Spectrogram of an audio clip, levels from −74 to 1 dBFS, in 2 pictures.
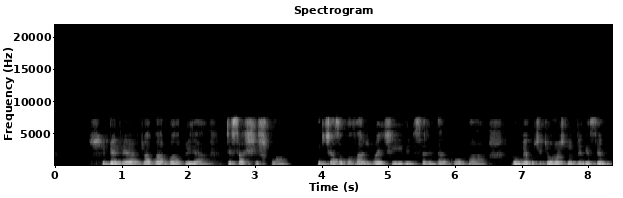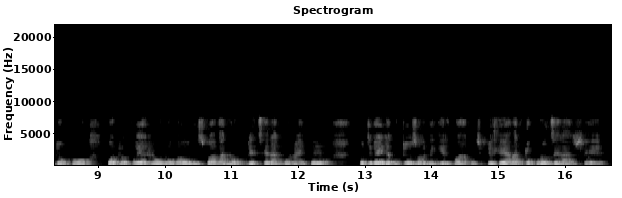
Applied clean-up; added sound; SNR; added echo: neural mask model DeepFilterNet 3.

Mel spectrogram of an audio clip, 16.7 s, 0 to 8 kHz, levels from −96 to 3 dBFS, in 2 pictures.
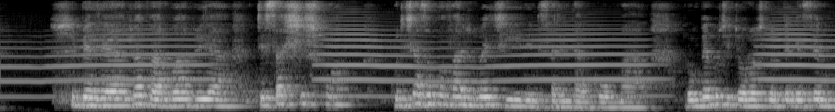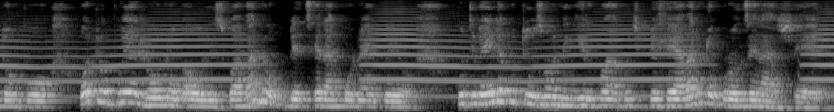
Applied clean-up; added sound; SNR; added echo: none; Trumpet; 16 dB; reverberation time 0.5 s.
